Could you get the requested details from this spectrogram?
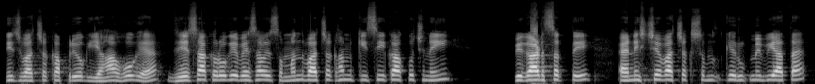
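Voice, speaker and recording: Smooth-voiced teacher solving test questions. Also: medium pitch, level tone, normal speed. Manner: explains step by step, poses questions to students. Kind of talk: live test-solution class.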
